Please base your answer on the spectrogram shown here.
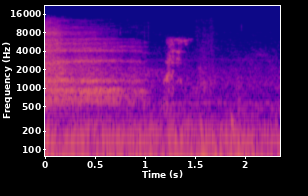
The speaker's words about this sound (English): maybe we can just take a nice deep breath together. In through the nose.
